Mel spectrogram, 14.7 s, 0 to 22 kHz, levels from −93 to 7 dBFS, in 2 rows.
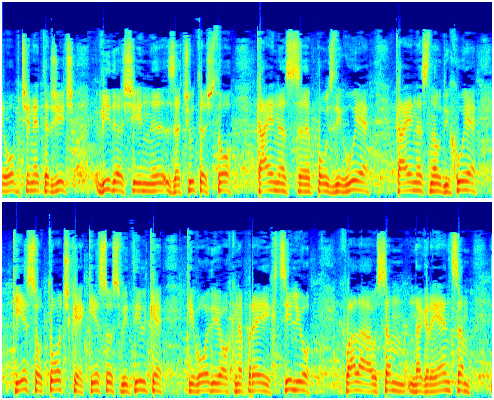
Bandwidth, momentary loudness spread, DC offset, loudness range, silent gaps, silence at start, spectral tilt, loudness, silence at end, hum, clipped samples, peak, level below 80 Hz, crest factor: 13 kHz; 5 LU; under 0.1%; 1 LU; none; 0 s; -4.5 dB/octave; -13 LUFS; 0 s; none; under 0.1%; 0 dBFS; -46 dBFS; 14 dB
